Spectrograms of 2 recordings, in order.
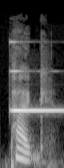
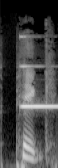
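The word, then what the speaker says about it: pygg: P-Y-G-G. À l'époque, on le prononce « pug ». Et puis la langue évolue et la prononciation de ce mot avec. Au XVIIIe siècle, l'argile se prononce « pig », comme le cochon, P-I-G.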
